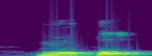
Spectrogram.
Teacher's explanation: মিম কফ পেশ মুক, কফ কলকলার অক্ষর সাকিন অবস্থায় আসছে, ধাক্কা দিয়ে পড়বেন।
